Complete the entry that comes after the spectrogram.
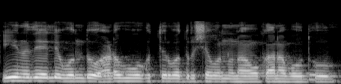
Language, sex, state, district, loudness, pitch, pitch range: Kannada, male, Karnataka, Koppal, -14 LUFS, 145 Hz, 130-150 Hz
